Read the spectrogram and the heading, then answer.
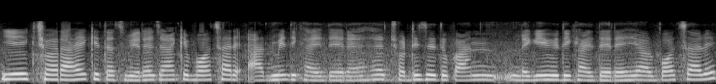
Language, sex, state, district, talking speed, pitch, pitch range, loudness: Hindi, male, Bihar, Jahanabad, 235 wpm, 210 Hz, 200-225 Hz, -14 LUFS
